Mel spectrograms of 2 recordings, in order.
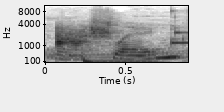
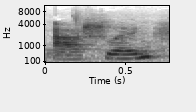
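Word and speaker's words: Aisling: on the girls side we have the name ashlang spell a-i-s-l-i-n-g ashling and this means dream or vision this is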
